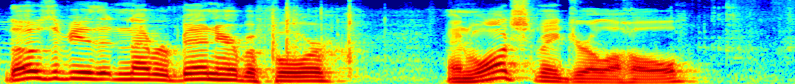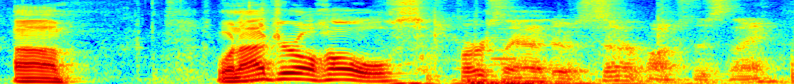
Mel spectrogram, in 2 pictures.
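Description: With a mellow, sing-song voice that sits a little high, a blacksmith chats at normal speed through an unscripted workshop tutorial. He talks to viewers in a folksy, plain-spoken way amid the noise of power tools and clatter in his cluttered forge.

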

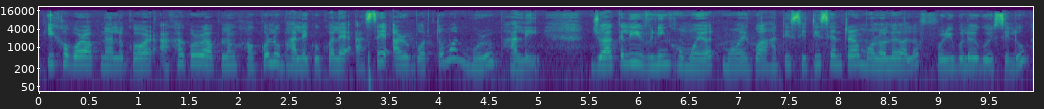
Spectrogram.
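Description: Rapid-talking young woman vlogging. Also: a little high, a little mellow, slight background noise. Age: young adult. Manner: cheerful, chatty welcome to viewers. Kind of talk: casual vlog greeting. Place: city street outdoors at night. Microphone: phone held at arm's length.

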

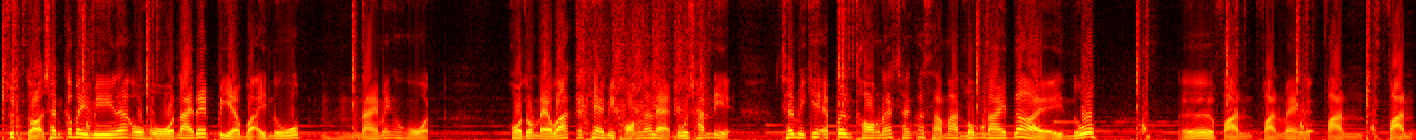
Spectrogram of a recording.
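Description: Young man, gaming commentary, playful teasing, excitable, faint music behind. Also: fairly high pitch, fairly quick. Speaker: gaming YouTuber. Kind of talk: casual game commentary.

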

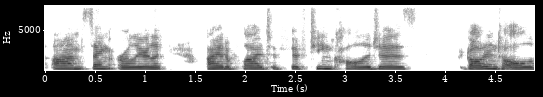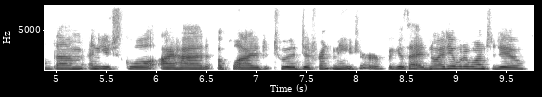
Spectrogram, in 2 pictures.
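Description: A woman in her twenties, a recent graduate on a panel, telling a story in fast, chatty talk over a laptop microphone on a video call. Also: on the high side. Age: 20s.

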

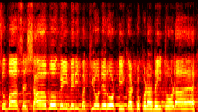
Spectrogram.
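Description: A woman's voice: on the high side, little pitch movement, moderate pace, fairly bright tone, lightly acted. A male preacher voicing a stern, devout elderly wife scolding her husband, in an echoey hall.

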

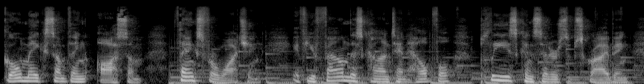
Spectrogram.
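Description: This tutorial host has a mid-range, sing-song voice and moves at a moderate pace. His scripted narration is upbeat and promotional, full of enthusiasm, with music underneath.

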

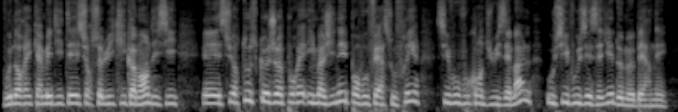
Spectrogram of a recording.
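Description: A man's voice: a little high, fairly even intonation, brisk, few pauses, warm tone, lightly acted. A male reader voicing a sarcastic, menacing woman nurse who holds a man captive in an audiobook. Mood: menacing rage. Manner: sarcastic, seething, sudden rage.

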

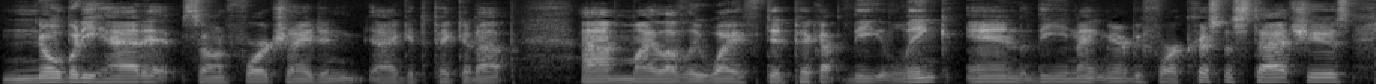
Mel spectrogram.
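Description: A man speaks in a slightly hoarse, somewhat low voice, as if he has partly lost it. He rambles comfortably through a casual vlog rundown, with frequent "um"s and "uh"s between thoughts. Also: normal speed. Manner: relaxed, many fillers like um and uh. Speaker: toy collector vlogger.

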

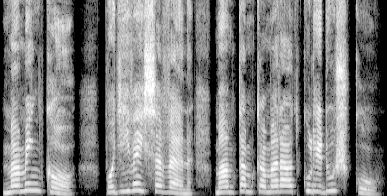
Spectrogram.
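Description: A woman's voice: medium pitch, lively intonation, no echo, studio quality, close to an everyday voice. A woman voicing a curious, eager young boy in a storybook reading, raising her voice to sound childlike. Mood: excited.

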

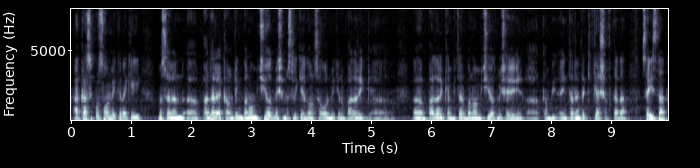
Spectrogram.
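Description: A man with an Afghan Dari accent gives a recorded accounting lecture, reading English terms slowly and pausing with filler sounds. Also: mid-range voice, fairly even intonation, a little mellow, slight background noise. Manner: frequent filler sounds and restarts. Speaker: accounting instructor.

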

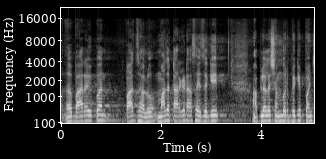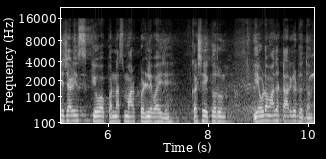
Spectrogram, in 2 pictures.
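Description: Guy telling his story to a youth crowd, lots of "uh", long echo in a big hall with faint hiss. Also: medium pitch. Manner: plain, hesitant storytelling with frequent fillers. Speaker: guest speaker at a youth summit. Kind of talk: storytelling talk to an audience.

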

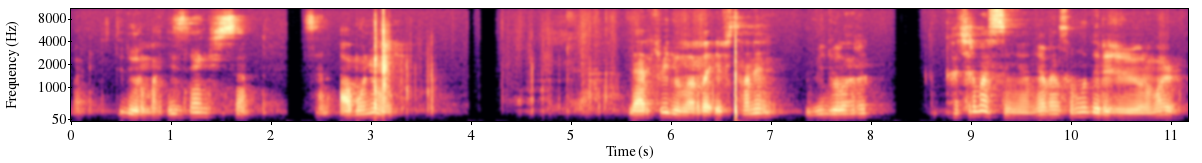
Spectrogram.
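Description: A man's voice: fairly low pitch, brisk, dark tone, slight background noise, rough recording. Sleepy young man with a stuffy nose. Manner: chatty, rambling, keeps addressing viewers. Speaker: gaming channel host. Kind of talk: casual gameplay commentary.

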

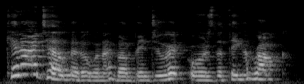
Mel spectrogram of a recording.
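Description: A woman voicing a bold, matter-of-fact female talking hen in a storybook reading, loud and emphatic, in a roomy, echoey recording. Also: mid-range voice, sing-song, fast, far from the mic, natural voice. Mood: confident. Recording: roomy echo.

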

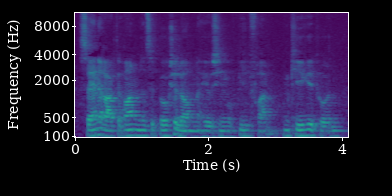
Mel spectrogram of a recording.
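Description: Casting: male story narrator, low voice, distant in a roomy space with faint ambience. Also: a little hiss or hum. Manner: even, storytelling delivery with joking asides. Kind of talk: scripted narration.

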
